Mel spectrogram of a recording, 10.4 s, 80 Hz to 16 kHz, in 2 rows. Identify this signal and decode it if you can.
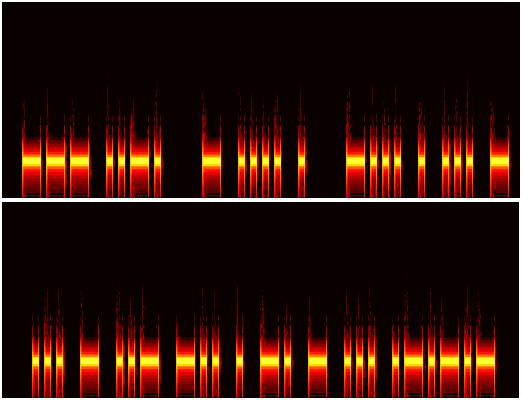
Morse code, heard as a keyed tone, about 20 wpm, 700 Hz. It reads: OF THE BEST STUDENTS.
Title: Sentences with 4-Word Phrases - Spoken Beginning - 20wpm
